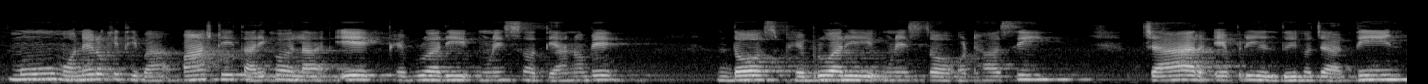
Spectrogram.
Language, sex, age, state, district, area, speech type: Odia, female, 60+, Odisha, Boudh, rural, spontaneous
